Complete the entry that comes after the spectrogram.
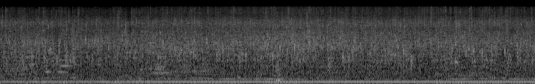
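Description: Food sizzling in hot oil or on a hot griddle, a steady dense crackle, over a steady low hum.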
